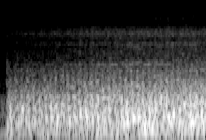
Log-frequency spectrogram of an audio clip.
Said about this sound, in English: In the background here at the Murfreesboro Airport, you're obviously going to hear the helicopters taking off with the governor and deputy governor and TEMA officials, along with Senator Bill Ketron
